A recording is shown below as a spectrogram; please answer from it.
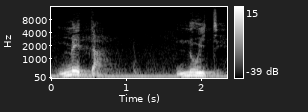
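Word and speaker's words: μετανοεῖτε: Le terme que Jésus utilisa pour dire le royaume de Dieu est proche, répentez-vous, Jésus a dit méta noïté. C'est le verbe utilisé par Jésus. Méta noïté.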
